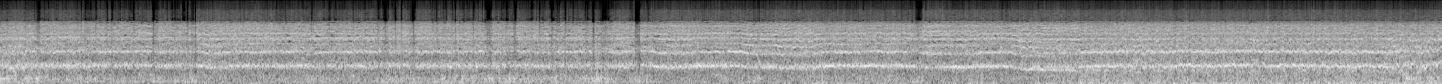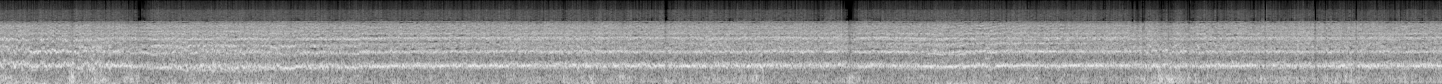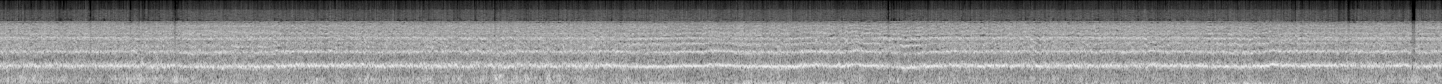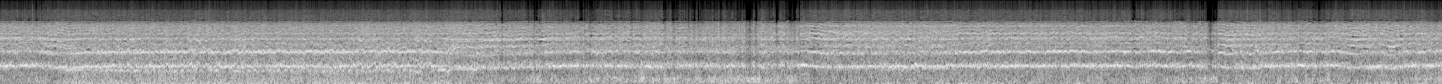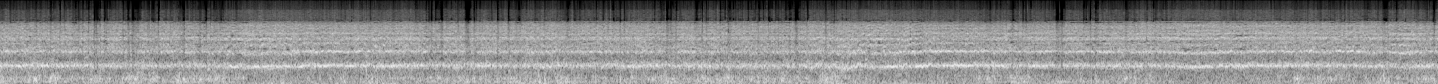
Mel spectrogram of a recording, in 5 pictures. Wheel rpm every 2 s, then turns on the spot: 230, 230, 230, 230, 220, 200, 200, 220, 200, 220, 230, 230, 230, 230, 230, 220, 230, 230, 220, 230, 230, 230, 200, 190, 220, 230, 220, 230, 220, 230, 220, 230, 230, 220, 230, 230.
none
